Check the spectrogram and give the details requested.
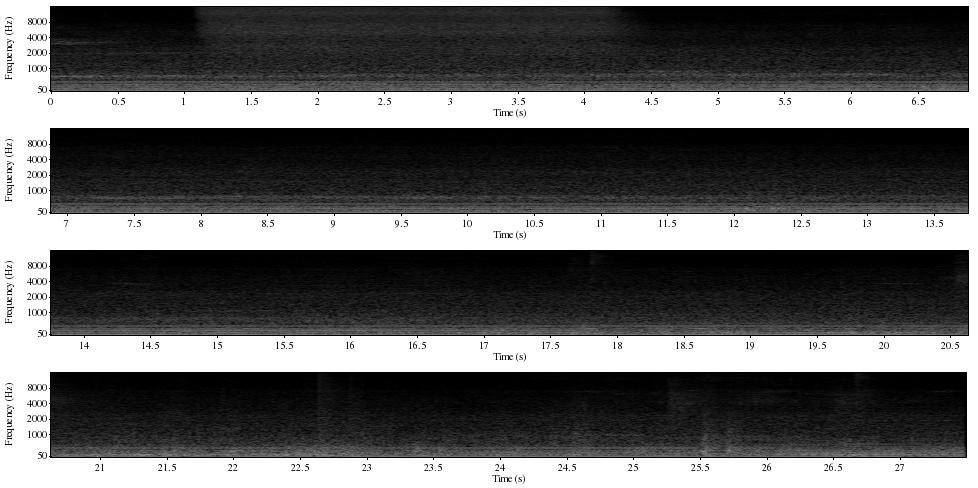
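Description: MTR East Rail Line refurbished electric train heard on board: a steady hum of its electrical equipment over a low running rumble. About a second in, a hiss of air lasts some three seconds. More rattles and clunks come in over the last several seconds.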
